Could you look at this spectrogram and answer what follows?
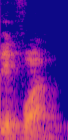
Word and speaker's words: de Foix: Sobrina del rey Luis XII de Francia, Germain de Foix se pronuncia, en francés de Foix.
